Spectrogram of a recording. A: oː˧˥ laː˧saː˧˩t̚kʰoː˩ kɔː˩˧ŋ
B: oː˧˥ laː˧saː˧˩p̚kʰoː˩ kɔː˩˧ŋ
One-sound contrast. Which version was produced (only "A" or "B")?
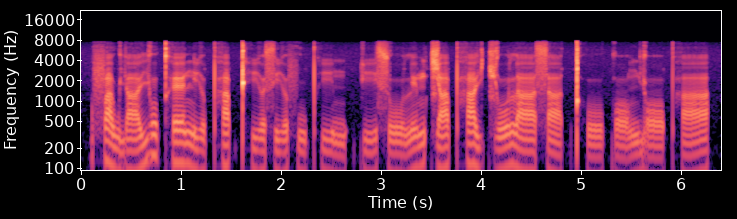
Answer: A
